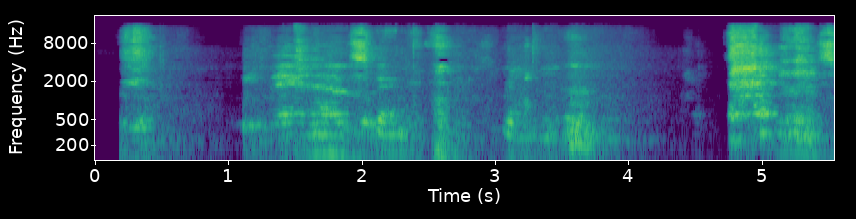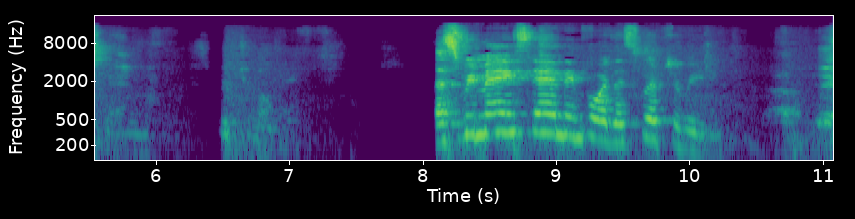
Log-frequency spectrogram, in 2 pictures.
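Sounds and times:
person coughing: 0:04.8 - 0:05.9.

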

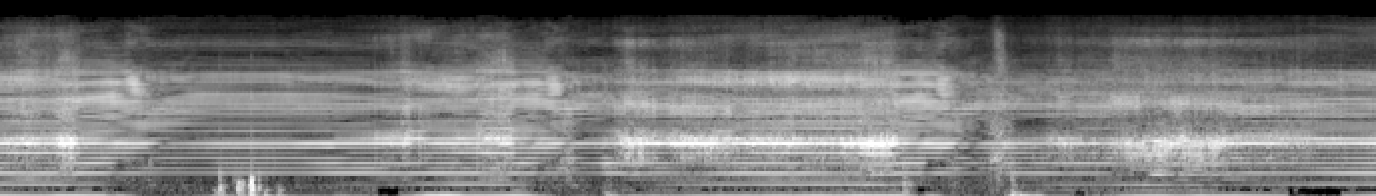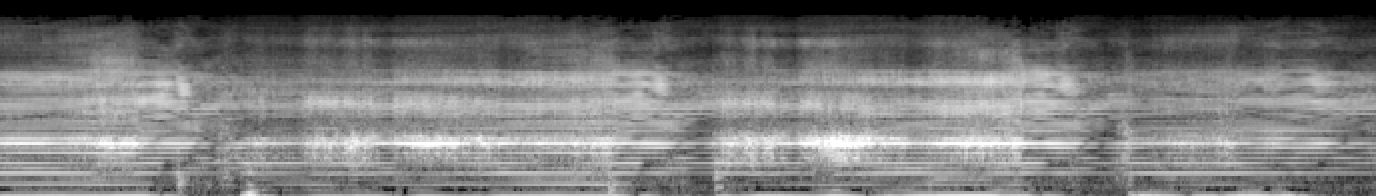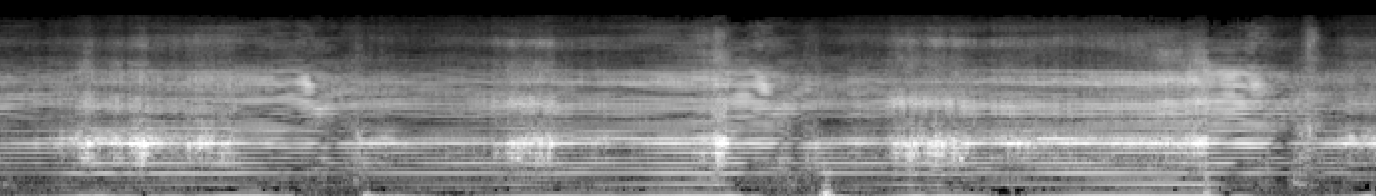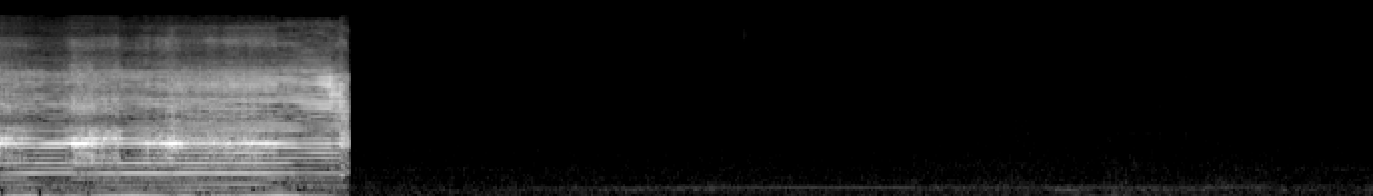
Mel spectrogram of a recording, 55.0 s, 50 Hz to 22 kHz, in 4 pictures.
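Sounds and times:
blade cutting rasp: 0:00.0 - 0:44.8
electric clippers buzzing: 0:00.0 - 0:44.8.

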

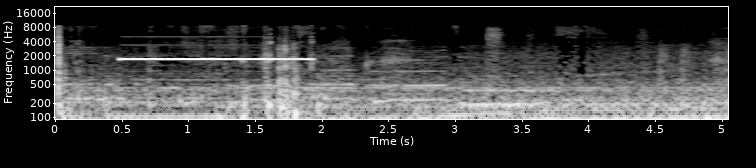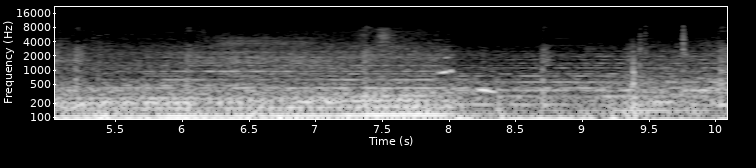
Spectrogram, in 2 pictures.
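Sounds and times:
car cabin drone: 0:00.0 - 0:10.0
high-pitched dashboard warning beep: 0:00.5 - 0:02.0.

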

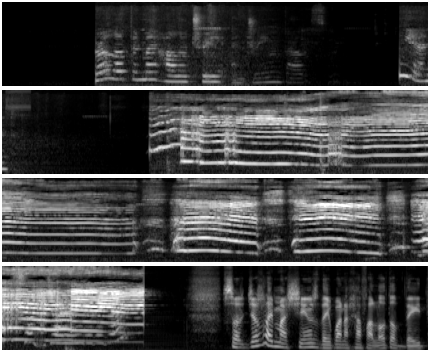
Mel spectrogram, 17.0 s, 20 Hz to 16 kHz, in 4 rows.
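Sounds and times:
infant crying: 0:05.7 - 0:14.2.

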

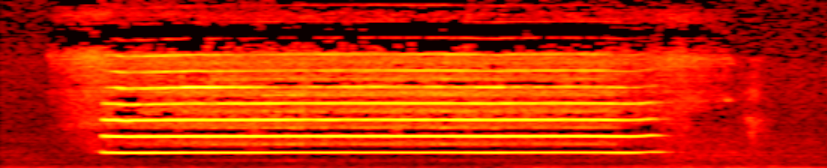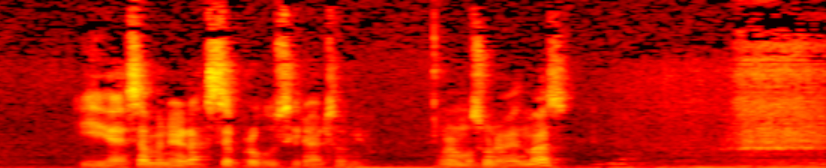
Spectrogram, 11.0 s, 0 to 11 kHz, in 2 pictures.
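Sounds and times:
oboe reed high steady tone: 0:00.6 - 0:04.7.

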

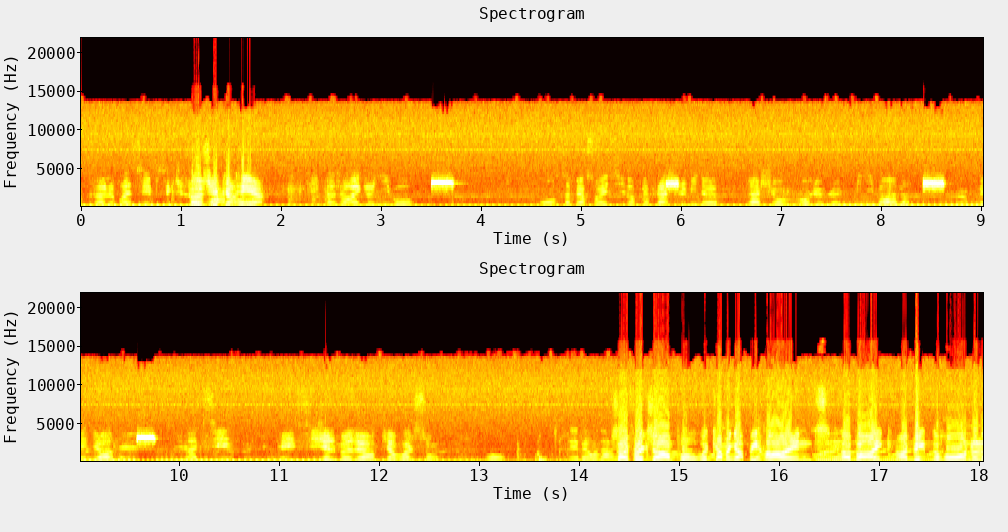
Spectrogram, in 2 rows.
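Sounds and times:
car engine running: 0:00.0 - 0:18.0
short high beeps: 0:03.5 - 0:03.9, 0:16.3 - 0:18.0.

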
